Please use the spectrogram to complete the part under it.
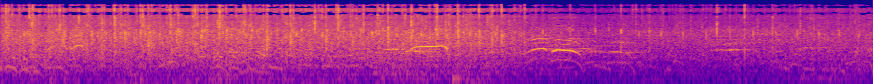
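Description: Audience members cheer and shout.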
